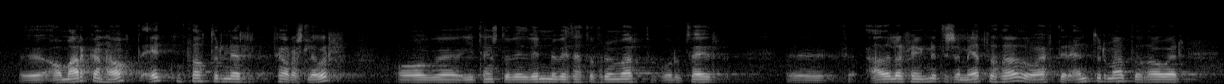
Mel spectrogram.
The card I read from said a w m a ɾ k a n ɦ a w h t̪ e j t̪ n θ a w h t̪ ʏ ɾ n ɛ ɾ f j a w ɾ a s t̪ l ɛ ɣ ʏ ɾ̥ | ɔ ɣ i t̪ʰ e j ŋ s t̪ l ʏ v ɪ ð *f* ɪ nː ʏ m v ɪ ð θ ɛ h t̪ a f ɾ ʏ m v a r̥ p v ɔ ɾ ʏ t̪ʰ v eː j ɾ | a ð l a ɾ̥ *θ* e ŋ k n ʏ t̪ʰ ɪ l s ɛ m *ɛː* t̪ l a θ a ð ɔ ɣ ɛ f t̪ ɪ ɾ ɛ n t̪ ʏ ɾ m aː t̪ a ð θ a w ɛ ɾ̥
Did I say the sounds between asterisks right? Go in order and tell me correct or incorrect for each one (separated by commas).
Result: incorrect, incorrect, correct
